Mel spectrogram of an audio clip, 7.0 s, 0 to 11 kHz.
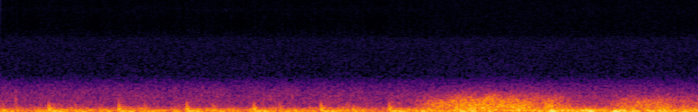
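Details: Male heartbeat auscultated with breathing: regular muffled heartbeats at about 90 a minute, with a breath sound rising partway through; normal heart sounds.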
